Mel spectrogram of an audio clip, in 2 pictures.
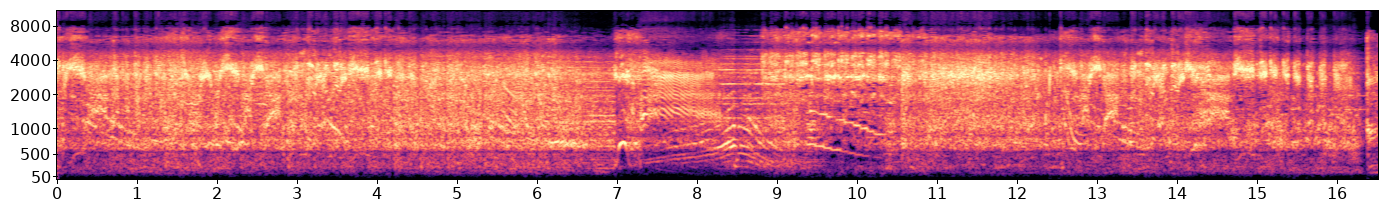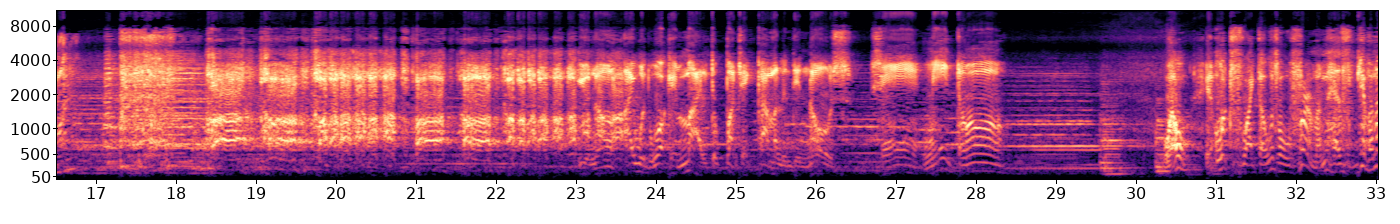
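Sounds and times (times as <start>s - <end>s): cartoon character vocal noises: 1.8s - 4.1s, 7.0s - 10.6s, 12.5s - 16.8s.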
